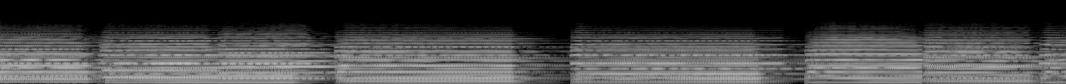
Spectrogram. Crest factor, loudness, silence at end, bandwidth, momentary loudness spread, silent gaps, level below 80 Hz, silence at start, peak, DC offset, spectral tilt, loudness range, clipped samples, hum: 14 dB; -20 LUFS; 0 s; 8.8 kHz; 6 LU; none; -46 dBFS; 0 s; -6 dBFS; under 0.1%; -6.5 dB/octave; 3 LU; under 0.1%; none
